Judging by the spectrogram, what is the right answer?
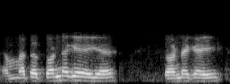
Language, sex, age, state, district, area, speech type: Kannada, male, 60+, Karnataka, Dakshina Kannada, rural, conversation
